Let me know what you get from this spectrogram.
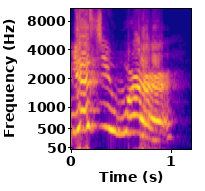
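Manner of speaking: sobbing through the words, high and tearful. Answering an apology during an argument, crying. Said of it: "I want you to stop crying".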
